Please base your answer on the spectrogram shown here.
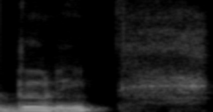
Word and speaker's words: Boonie: just beforehand but uh we're generally referred to as boomi or booney and so let me just get a little about who booney is so booney is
